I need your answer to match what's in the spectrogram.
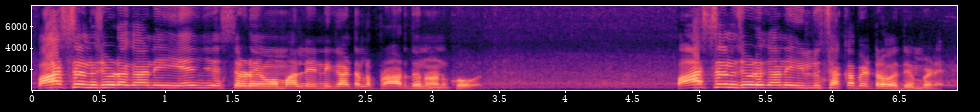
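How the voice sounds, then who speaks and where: A man preaching a fiery sermon as a pastor, swinging from loud outbursts to hushed asides and firing rhetorical questions. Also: high-pitched, lively intonation, fast, clear, resonant tone.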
